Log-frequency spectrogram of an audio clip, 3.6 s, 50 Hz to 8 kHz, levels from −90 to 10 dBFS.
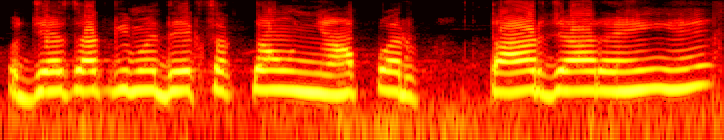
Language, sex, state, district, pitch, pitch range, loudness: Hindi, male, Madhya Pradesh, Bhopal, 300 Hz, 295-310 Hz, -12 LUFS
